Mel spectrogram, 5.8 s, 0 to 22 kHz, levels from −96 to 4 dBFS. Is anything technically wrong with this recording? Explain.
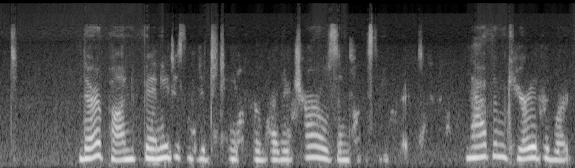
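Yes. The echo canceller on the talker's end most likely struggled whenever both sides spoke at once, and two kinds of fault result.

Speech suppressed in double talk, at 1.69–3.08 s, 3.47–4.25 s, 4.64–4.70 s and 5.16–5.69 s: unable to separate the near talker from loudspeaker echo, the canceller turned everything down together. The voice dips by roughly 15 dB, then 20 dB, then only about 5 dB in the brief third dip, and 10 dB in the last, sounding pulled back and uneven.

The other side's voice leaking through, at 2.15–2.96 s, 3.52–3.60 s, 4.18–4.26 s and 5.38–5.52 s: the same canceller likely left part of the loudspeaker signal in the microphone feed. A second voice surfaces faintly, about 15 to 25 dB below the main speech, as a longer stretch first and then short scraps.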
